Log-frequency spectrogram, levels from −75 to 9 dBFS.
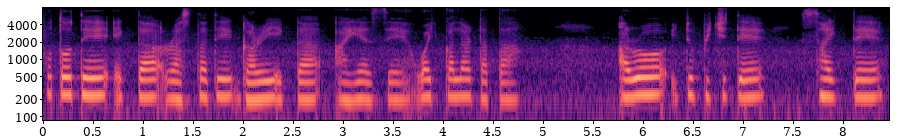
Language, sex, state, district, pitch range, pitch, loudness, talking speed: Nagamese, female, Nagaland, Dimapur, 200-225 Hz, 220 Hz, -16 LUFS, 125 wpm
